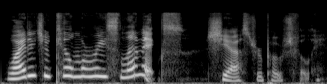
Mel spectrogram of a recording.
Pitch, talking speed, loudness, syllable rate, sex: 315 Hz, 165 wpm, -16 LUFS, 5.5 syllables/s, female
